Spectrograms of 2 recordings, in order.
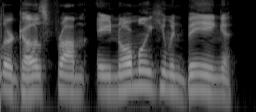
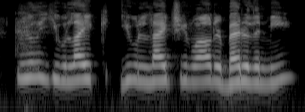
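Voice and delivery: put-on, high, sulky, mopey sad-boy pout; 7 semitones higher than usual. Voicing Jack Nicholson's imagined reaction to the ranking: put-on sad boy voice. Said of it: "that was just my sad boy impression".

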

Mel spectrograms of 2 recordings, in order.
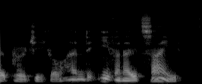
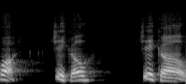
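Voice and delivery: very high, very loud crying out; 10 semitones higher, 11 dB louder than usual. Utterson sees dr. jekyll sitting at the window and calls to him; cried out. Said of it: "he cried".

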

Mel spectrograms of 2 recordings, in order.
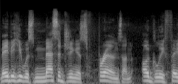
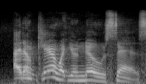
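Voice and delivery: snarling, half-human, dog-like growl; 3 semitones higher than usual. Reading a story aloud, voicing a half-human, half-dog creature: snarling half-dog voice. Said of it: "snarled a half-human, half-dog voice".

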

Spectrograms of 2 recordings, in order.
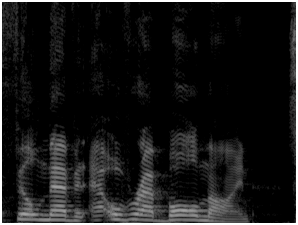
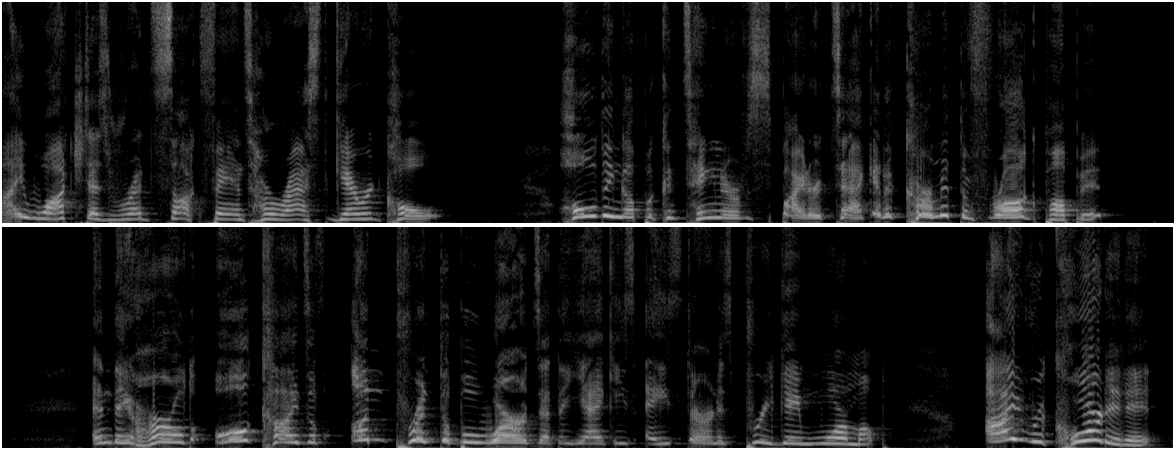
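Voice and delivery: play-acted, high, tearful, weepy crying voice; 5 semitones higher, 3 dB louder than usual. Read a tweet aloud the way you say its author wrote it, mock-crying as Brandon Cuddy. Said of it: "I'm going to read it like he wrote it. Okay, crying".

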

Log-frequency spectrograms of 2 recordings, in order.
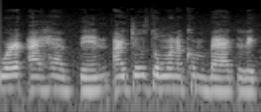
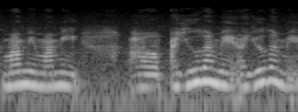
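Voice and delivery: mock-tearful child's pleading voice; 3 semitones higher than usual. A mother retells her son waking up and calling her, imitating a child crying. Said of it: "started crying".

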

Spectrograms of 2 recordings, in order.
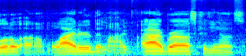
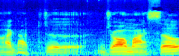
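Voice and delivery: slow speech, voice breaking mid-phrase. Student telling the interviewer why drawing their avatar was their favorite: voice cracking. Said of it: "We're going to ignore that voice crack".

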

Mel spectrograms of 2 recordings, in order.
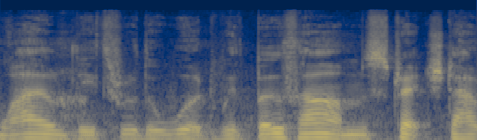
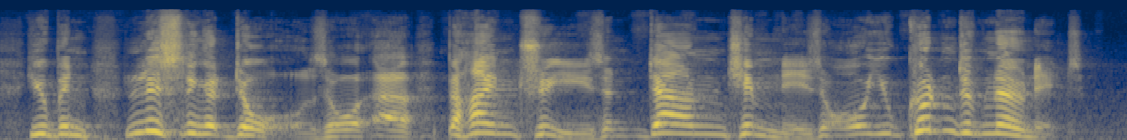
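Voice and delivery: very high, very loud, shrill burst of passion; 11 semitones higher, 10 dB louder than usual. Narrator reading a story, a character's reply to another character: in a sudden passion. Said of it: "breaking into a sudden passion".

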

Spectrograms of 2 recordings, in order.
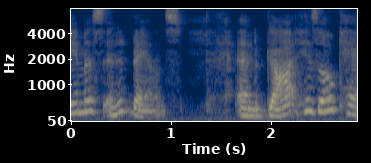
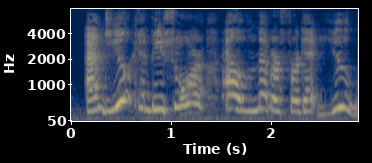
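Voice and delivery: high, squeaky little mouse voice; 7 semitones higher, 6 dB louder than usual. Reading a story aloud, voicing the mouse answering his whale friend: squeaky Amos mouse voice. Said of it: "[name], a mouse, ... the small voice, ... squeaked [name]".

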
